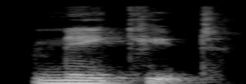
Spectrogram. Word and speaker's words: naked: So in this case, you don't follow these rules; they are exceptions, and you say wicked, naked, wicked, naked, exceptions, yeah.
